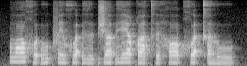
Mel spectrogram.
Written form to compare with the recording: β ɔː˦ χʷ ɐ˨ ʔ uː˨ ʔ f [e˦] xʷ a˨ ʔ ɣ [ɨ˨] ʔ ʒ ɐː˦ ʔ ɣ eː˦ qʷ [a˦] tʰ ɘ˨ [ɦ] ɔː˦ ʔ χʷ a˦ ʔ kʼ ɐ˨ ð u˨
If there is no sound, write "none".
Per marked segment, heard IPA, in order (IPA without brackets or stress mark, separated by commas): e˨, ɨ˨, a˨, h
